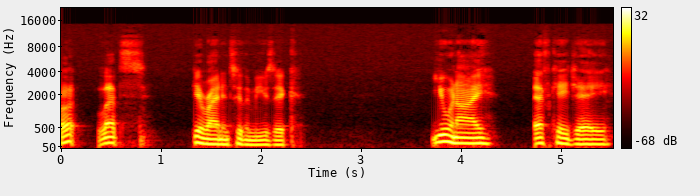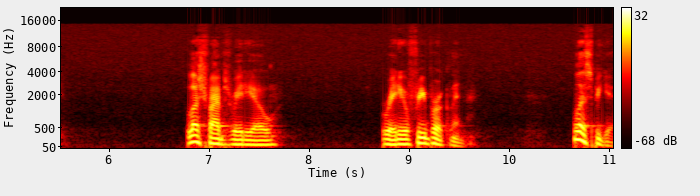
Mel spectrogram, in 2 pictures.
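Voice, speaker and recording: A man with a fairly low voice speaks at a fairly slow pace, leaving long, frequent pauses, with ordinary pitch variation. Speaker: radio DJ. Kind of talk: radio DJ patter. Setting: live radio studio. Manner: relaxed, chatty, warm; playful, self-deprecating, rambling with filler words.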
